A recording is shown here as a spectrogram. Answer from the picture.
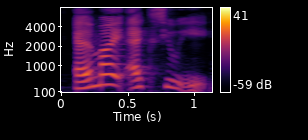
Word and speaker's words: Mixue: M-I-X-U-E. How do you pronounce that?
